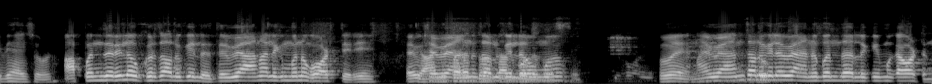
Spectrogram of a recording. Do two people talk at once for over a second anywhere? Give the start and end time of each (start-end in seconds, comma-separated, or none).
4.2-5.7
